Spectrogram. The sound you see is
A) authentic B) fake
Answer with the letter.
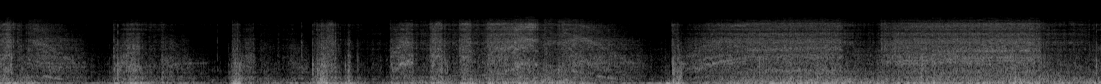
A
